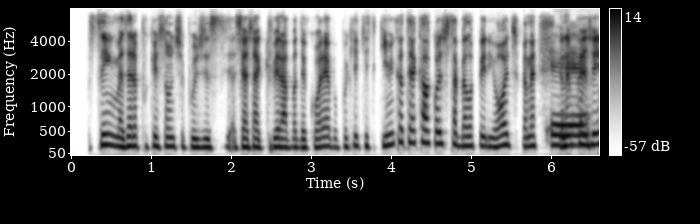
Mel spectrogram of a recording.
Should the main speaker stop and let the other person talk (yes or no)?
no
